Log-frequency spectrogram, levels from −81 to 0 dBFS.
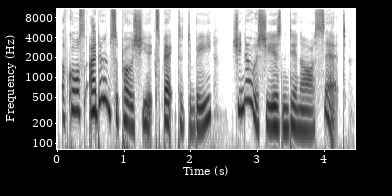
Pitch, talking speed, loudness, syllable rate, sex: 235 Hz, 215 wpm, -20 LUFS, 5.7 syllables/s, female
